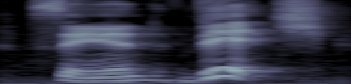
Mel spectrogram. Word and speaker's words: SandWitch: have called it Caravan Sandwitch. But it's really a play on words. It's the Sand Witch. It's spelled like the witch, like the Wicked Witch of the West or whatever.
